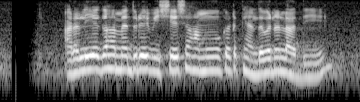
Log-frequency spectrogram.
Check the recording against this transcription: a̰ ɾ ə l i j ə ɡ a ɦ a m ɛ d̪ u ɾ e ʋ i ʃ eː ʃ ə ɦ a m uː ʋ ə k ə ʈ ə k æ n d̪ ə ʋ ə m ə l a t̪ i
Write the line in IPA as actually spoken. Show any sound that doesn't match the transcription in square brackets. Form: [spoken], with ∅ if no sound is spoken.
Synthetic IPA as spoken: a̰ ɾ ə l i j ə ɡ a ɦ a m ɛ d̪ u ɾ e ʋ i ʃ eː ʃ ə ɦ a m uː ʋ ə k ə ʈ ə k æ n d̪ ə ʋ ə [n] ə l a [d̪] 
